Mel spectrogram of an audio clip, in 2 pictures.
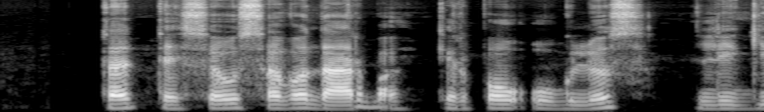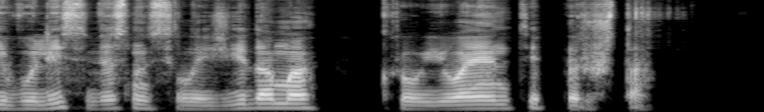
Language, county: Lithuanian, Šiauliai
